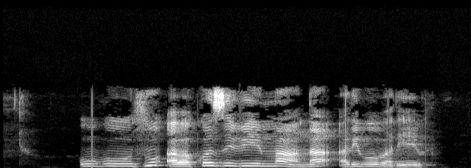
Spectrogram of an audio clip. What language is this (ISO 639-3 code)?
kin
